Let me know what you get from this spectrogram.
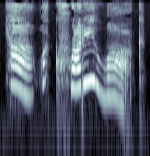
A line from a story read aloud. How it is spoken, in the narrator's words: Zoe sighed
